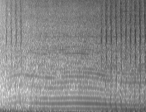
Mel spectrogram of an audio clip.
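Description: A droning chainsaw engine runs steadily throughout, joined by rapid, regular bursts of machine-gun fire at the start and again over the last second, loud with no talking.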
